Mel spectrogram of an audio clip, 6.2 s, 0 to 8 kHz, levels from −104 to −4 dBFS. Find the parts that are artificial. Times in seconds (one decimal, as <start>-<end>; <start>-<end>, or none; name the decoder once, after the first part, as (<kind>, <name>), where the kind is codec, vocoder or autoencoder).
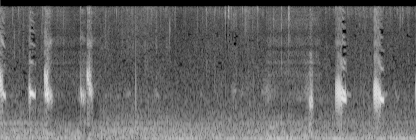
0.7-1.5 (codec, SNAC); 4.0-4.8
